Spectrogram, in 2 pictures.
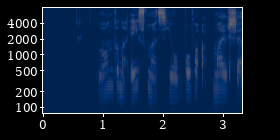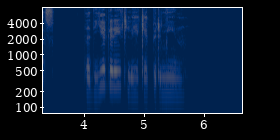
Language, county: Lithuanian, Kaunas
